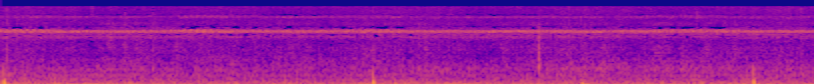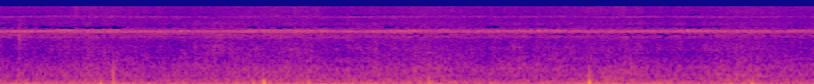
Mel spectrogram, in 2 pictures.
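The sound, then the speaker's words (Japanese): Night insects heard from a train being driven fast at night under moonlight, with no street lights, keep up a steady, unbroken high-pitched trill, with a faint second shrill layer above it, over a low rumbling background and occasional soft clicks. No one speaks. “飛ばすと多分もう虫の音があっという間に変わるからな。”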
